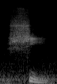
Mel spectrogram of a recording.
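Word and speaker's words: 四: can pronounce it is she. And she is one of the ways you can say four.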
